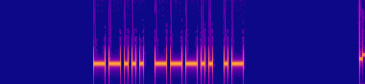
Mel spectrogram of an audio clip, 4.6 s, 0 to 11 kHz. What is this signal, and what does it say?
Morse code, heard as a keyed tone, about 25 wpm, 700 Hz. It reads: 78A
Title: Common Cut Numbers - 3-Digit 25wpm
